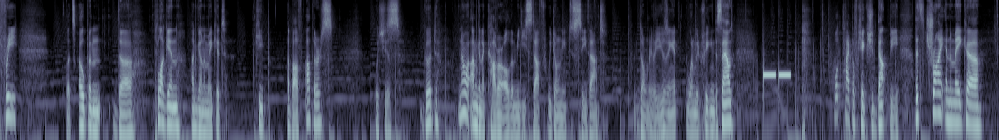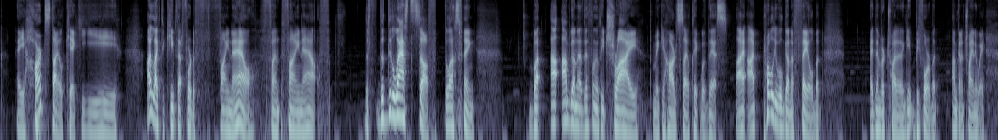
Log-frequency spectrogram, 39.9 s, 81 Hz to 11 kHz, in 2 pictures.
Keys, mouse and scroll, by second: 0.5 click, 2.3 click, 3.3 right click, 5.4 click, 6.1 click, 7.9-9.7 drag, 11.8-13.5 drag.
